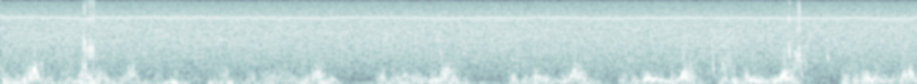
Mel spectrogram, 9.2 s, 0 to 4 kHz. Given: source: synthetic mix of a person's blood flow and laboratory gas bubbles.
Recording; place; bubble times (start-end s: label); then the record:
Doppler ultrasound of blood flow; precordium
0.79-0.96 s: bubbles
7.06-7.39 s: bubbles
7.87-8.08 s: bubbles
8.25-8.30 s: bubbles
From the record:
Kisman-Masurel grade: 122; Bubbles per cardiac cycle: 1 to 2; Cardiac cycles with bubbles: 10 to 50%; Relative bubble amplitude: moderate (0.250 to 0.450); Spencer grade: 2 (many but less than half of the cardiac periods contain bubble signals, singularly or in groups); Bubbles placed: anywhere in the cardiac cycle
